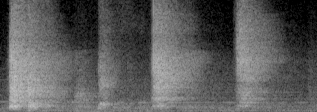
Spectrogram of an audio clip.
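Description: Four sharp, hissy lash-like cracks at an uneven pace, each fading away quickly, like strikes of a whip or belt.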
